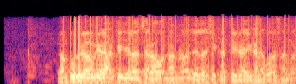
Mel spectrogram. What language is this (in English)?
Bangla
